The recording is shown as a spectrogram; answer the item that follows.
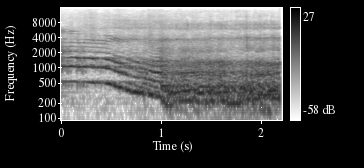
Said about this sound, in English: Boss called the shot with a mighty meow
